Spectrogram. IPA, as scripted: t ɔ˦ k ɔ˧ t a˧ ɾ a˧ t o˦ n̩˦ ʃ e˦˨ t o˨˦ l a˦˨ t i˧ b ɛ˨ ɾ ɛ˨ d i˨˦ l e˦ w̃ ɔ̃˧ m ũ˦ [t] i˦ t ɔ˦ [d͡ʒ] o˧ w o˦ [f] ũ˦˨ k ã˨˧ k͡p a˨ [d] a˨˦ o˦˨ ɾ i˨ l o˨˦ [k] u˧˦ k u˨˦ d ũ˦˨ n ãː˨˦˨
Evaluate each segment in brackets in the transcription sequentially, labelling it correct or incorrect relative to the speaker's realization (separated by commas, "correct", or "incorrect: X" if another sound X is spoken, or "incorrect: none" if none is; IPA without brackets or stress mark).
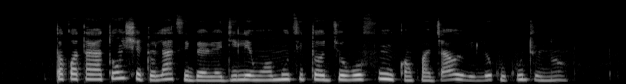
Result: correct, correct, correct, incorrect: d͡ʒ, correct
